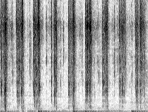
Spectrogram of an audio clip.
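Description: Tarot cards riffle and snap in quick repeated bursts close up, a brisk rhythmic shuffling with no talking.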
